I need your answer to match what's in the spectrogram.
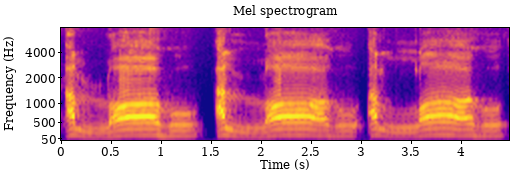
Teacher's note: জিবটা হালকা উপরের দিকে চাপ থাকবে তাহলে দেখবেন যে মোটা আওয়াজ হবে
